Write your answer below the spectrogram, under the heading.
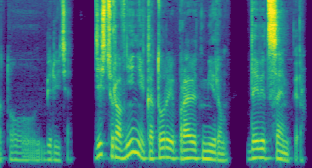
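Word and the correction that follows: Sumpter: Санпер, точнее.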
